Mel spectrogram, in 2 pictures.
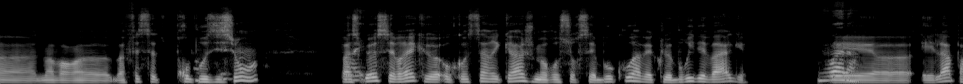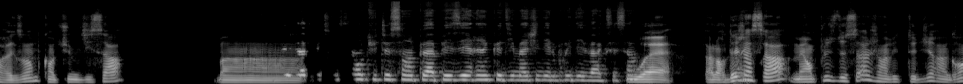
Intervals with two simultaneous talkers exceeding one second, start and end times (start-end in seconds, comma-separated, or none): none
